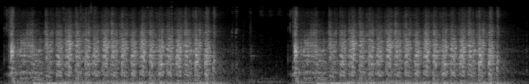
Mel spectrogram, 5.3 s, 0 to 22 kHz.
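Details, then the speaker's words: 408 small-block Chevy on first start, run briefly dry with no lower radiator hose: choppy, loping idle with an uneven chop-chop beat, about three or four lumps a second, from a big performance cam; big fuel leak noted. "That sounds like it's got a bit of a cam. She honking. It's got the chop chop."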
